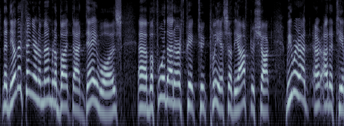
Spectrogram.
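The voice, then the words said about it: Irish accent. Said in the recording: “heard my accent ... are there automobiles in Ireland?”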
